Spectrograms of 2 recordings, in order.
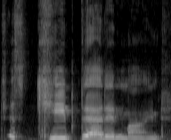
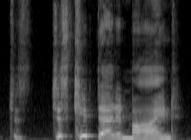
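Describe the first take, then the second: First: Slow, high, drawn-out warning. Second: High-pitched, loud teasing warning; squeaky high warning. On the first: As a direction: stretch the warning out slowly, still high. Playful repeated warning, second take. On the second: Playful repeated warning, first take. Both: Pretend.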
